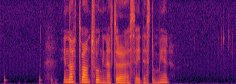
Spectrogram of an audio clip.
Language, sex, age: Swedish, female, 24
